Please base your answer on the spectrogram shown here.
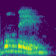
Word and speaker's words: bombeiro: É como se eu dissesse bombeiro. O Izinho quase não é pronunciado, né?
